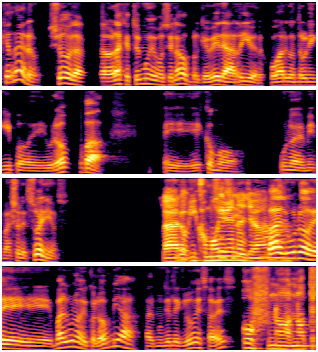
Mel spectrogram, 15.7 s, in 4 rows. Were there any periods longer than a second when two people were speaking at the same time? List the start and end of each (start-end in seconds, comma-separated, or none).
10.0-11.6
